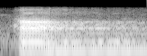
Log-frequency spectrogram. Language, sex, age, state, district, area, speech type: Odia, male, 60+, Odisha, Angul, rural, conversation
